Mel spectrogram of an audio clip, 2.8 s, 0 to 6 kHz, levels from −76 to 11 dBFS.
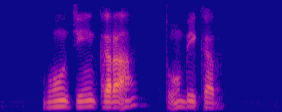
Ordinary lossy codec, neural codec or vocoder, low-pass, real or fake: AAC, 32 kbps; codec, 16 kHz in and 24 kHz out, 0.9 kbps, LongCat-Audio-Codec, four codebook decoder; 5.4 kHz; fake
